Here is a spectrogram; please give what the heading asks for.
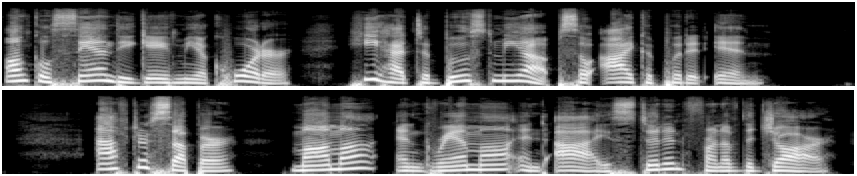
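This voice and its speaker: A woman's voice: mid-range voice, a little slow, no room sound. Woman reading a picture book aloud, dry sound. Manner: careful, expressive storytelling for young children. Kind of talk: scripted read-aloud narration.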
